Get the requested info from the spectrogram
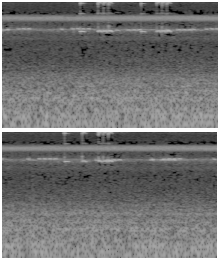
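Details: Chirping insects recorded with a fixed camera for sleep: an unbroken high ringing drone overlaid by short pulse groups every second or so, with quiet low-frequency background noise.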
